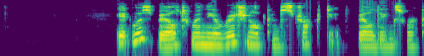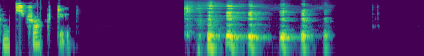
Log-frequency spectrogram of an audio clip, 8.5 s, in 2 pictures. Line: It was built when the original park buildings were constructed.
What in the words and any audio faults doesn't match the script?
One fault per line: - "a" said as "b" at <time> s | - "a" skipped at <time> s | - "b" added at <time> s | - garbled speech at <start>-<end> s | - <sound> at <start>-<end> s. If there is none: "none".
- "park" said as "constructed" at 2.6 s
- dropout at 4.3-4.4 s
- laugh at 6.1-7.6 s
